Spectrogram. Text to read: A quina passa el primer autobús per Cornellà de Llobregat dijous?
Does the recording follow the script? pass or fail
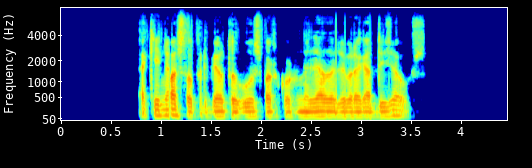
pass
